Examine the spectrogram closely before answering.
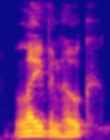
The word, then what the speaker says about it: Leeuwenhoek: Go back to the pronunciation. Leven Hook.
